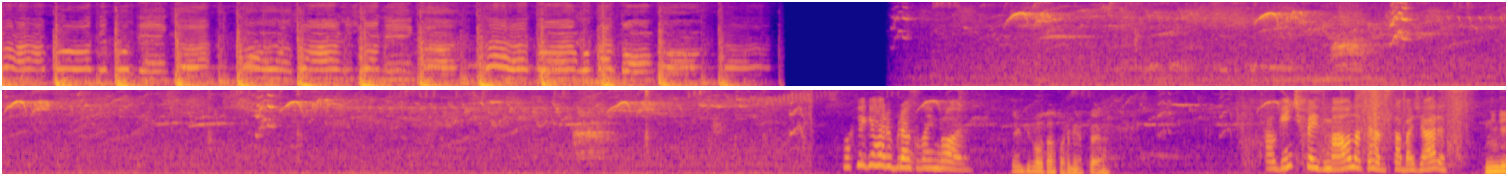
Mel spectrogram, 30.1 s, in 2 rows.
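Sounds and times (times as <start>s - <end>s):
woodland birds calling: 8.9s - 30.0s.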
